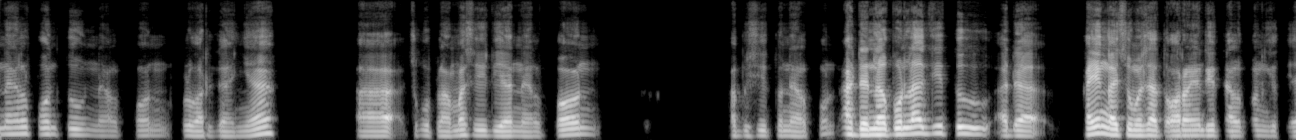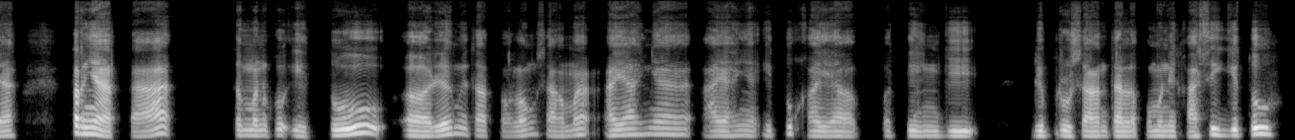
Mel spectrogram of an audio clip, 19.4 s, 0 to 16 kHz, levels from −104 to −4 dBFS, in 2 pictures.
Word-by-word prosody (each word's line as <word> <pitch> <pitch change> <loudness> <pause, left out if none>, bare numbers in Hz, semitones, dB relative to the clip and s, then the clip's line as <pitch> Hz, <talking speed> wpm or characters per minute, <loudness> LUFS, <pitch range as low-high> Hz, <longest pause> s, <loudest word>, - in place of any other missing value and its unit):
nelpon 165 0 -3
tuh, 150 -1 -5
nelpon 130 0 -15
keluarganya, 125 +7 -2 0.6
eee, 120 0 0
cukup 135 -1 -13
lama 140 +4 -1
sih 135 -1 -4
dia 120 -1 +1
nelpon, 140 +7 -1 1.0
habis 125 -2 -11
itu 130 0 -8
nelpon, 125 +7 -7
ada 150 -3 +9
nelpon 150 +2 +9
lagi 180 +1 +6
tuh, 165 -3 +3
ada, 130 -2 +1 0.3
kayaknya 165 +4 +8
enggak 145 - +5
cuma 135 - +6
1 135 -1 +4
orang 135 +1 +5
yang 135 - -3
ditelepon 125 +2 -6
gitu 125 - -14
ya, 125 +1 -3 0.5
ternyata 175 -5 +2 0.5
temanku 135 -1 -6
itu, 150 - +2 0.2
eee, 125 -2 -1
dia 140 +4 +1
minta 150 -6 -8
tolong 125 +6 -10
sama 125 +4 -8
ayahnya. 155 +3 -6
Ayahnya 125 +1 -9
itu 130 +7 -11
kayak 120 -1 -7 0.2
petinggi 125 -1 -6 0.4
di 125 - -3
perusahaan 120 -1 -3
telekomunikasi 125 +3 -4
gitu. 160 +4 +2
130 Hz, 135 wpm, -24 LUFS, 125-155 Hz, 1.0 s, ada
